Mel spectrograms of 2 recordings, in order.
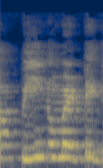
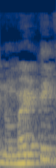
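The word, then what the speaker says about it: pneumatic: व्यक्ति पड़ेगा तो पड़ेगा पेनुमटिक है ना अब हम लोग उसे माना करेंगे नहीं नहीं ये मत पढ़ना इस साइलेंट है तो चलो अब जैसा भी है नोमेटिक इसको पढ़ेंगे 12 इलेक्ट्रिकल लाइनर थर्मल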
